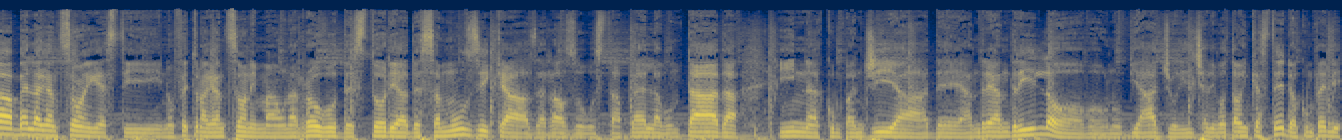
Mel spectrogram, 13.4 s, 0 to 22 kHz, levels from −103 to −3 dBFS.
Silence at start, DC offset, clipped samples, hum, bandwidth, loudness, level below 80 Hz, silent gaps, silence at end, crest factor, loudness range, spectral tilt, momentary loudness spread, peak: 0 s; under 0.1%; under 0.1%; none; 16.5 kHz; -22 LUFS; -36 dBFS; none; 0 s; 18 dB; 2 LU; -6 dB/octave; 9 LU; -4 dBFS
